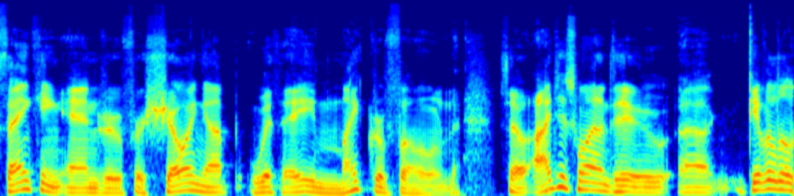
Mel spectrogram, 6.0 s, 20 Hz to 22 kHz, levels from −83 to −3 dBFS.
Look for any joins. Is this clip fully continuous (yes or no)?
yes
